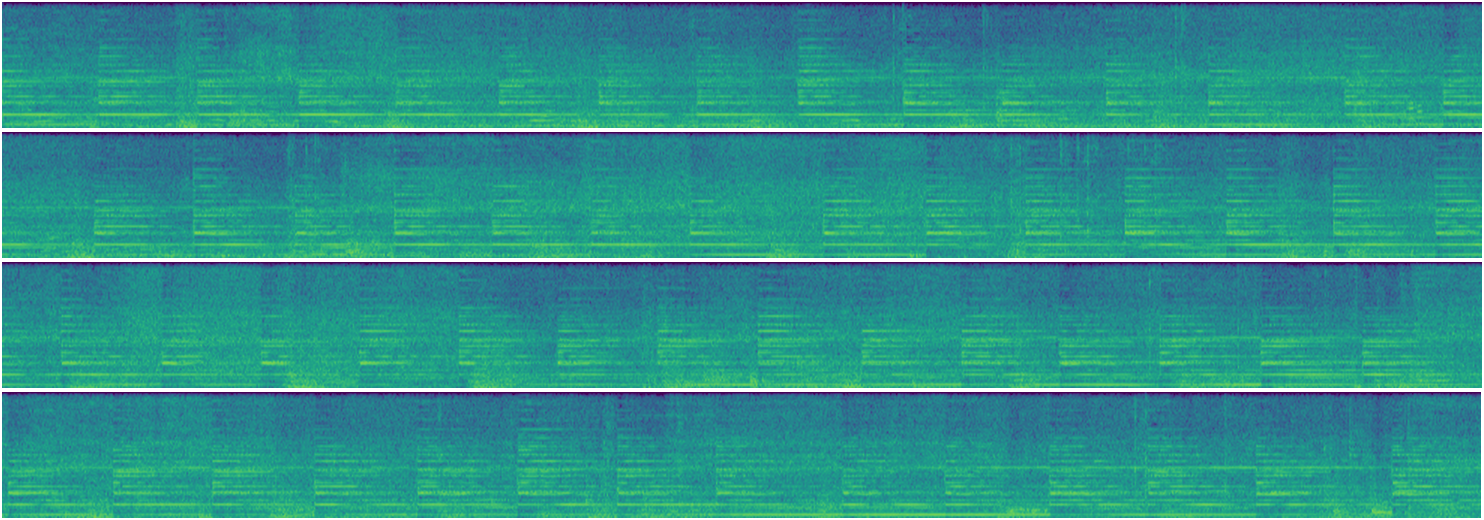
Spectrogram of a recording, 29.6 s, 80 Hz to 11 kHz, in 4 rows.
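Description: Steam locomotive No. 734 hissing steam continuously as it creeps onto a turntable, a steady loud hiss with several high, unchanging tones running through it.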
